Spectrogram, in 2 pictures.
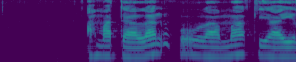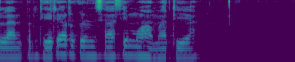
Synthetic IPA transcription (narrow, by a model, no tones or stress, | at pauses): ʔahmad̪̥a̤lanulamahkijailanpəndiɾiɔrɡanisasimuɦamad̪̥ia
